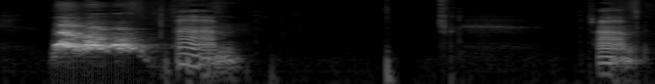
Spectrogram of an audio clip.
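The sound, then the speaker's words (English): A dog barks in the background in a few short, sharp bursts, with faint clicks and quiet gaps between them. “Sorry about the dog in the background.”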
